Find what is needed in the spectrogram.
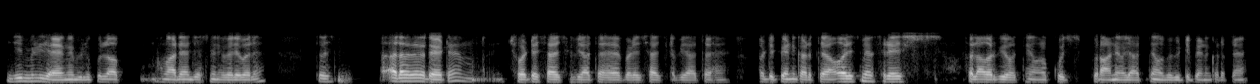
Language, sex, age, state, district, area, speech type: Urdu, male, 18-30, Uttar Pradesh, Ghaziabad, urban, conversation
